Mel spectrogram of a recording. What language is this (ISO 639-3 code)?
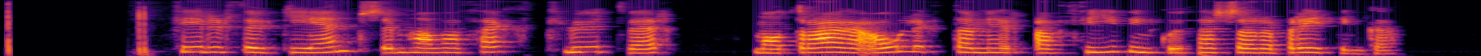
isl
